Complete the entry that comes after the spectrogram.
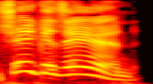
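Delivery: mock urging, pushed up high; escalated insistence. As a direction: press the order with comic urgency. Order repeated more insistently.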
